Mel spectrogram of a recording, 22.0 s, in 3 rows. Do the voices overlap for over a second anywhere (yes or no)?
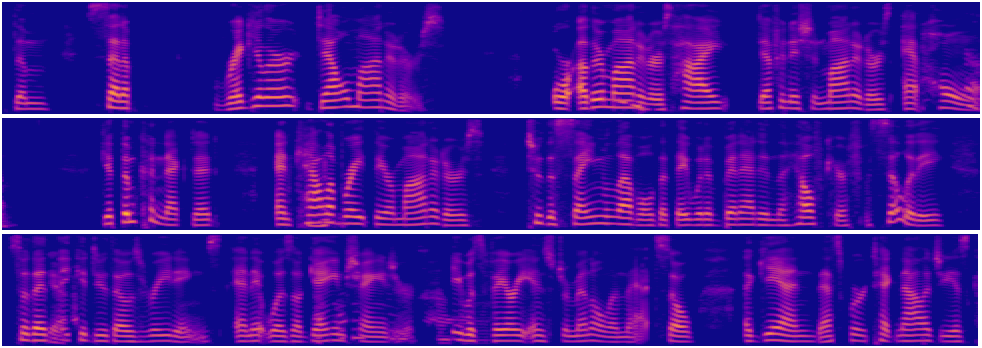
yes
